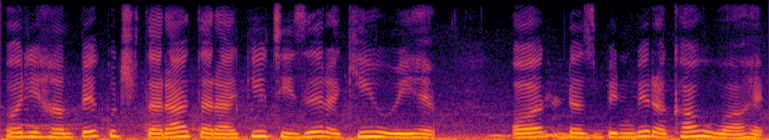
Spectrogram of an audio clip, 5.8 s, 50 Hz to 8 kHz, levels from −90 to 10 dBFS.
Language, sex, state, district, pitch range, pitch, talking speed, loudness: Hindi, female, Uttar Pradesh, Budaun, 215-265 Hz, 235 Hz, 165 wpm, -11 LUFS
